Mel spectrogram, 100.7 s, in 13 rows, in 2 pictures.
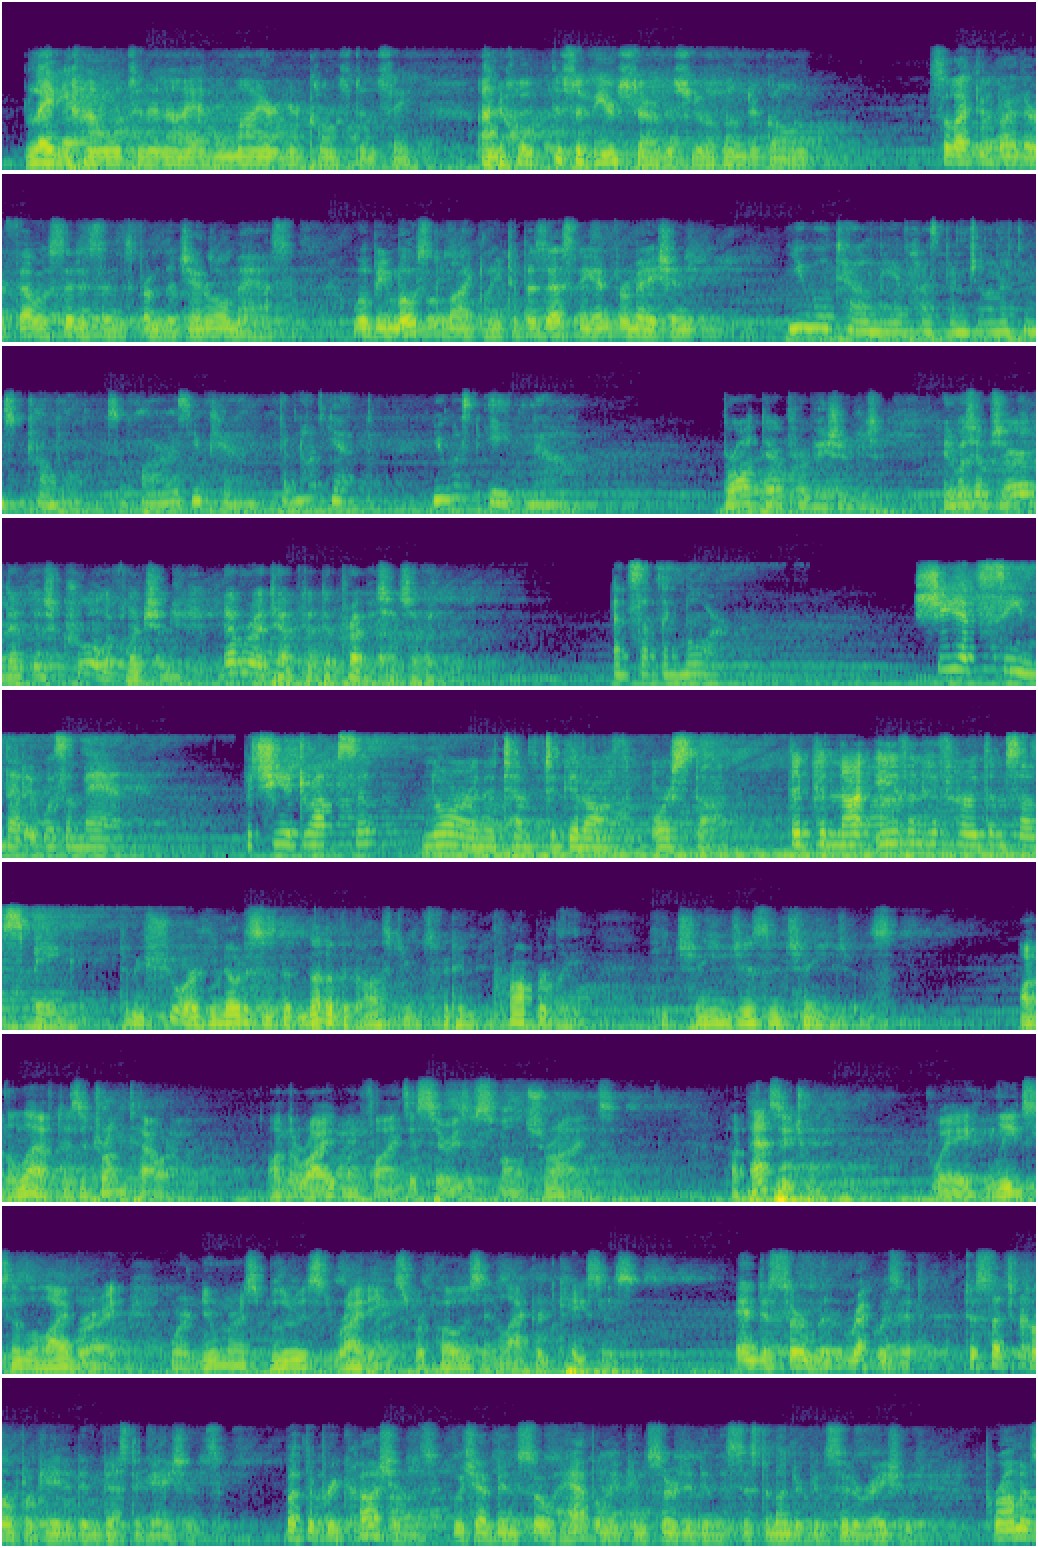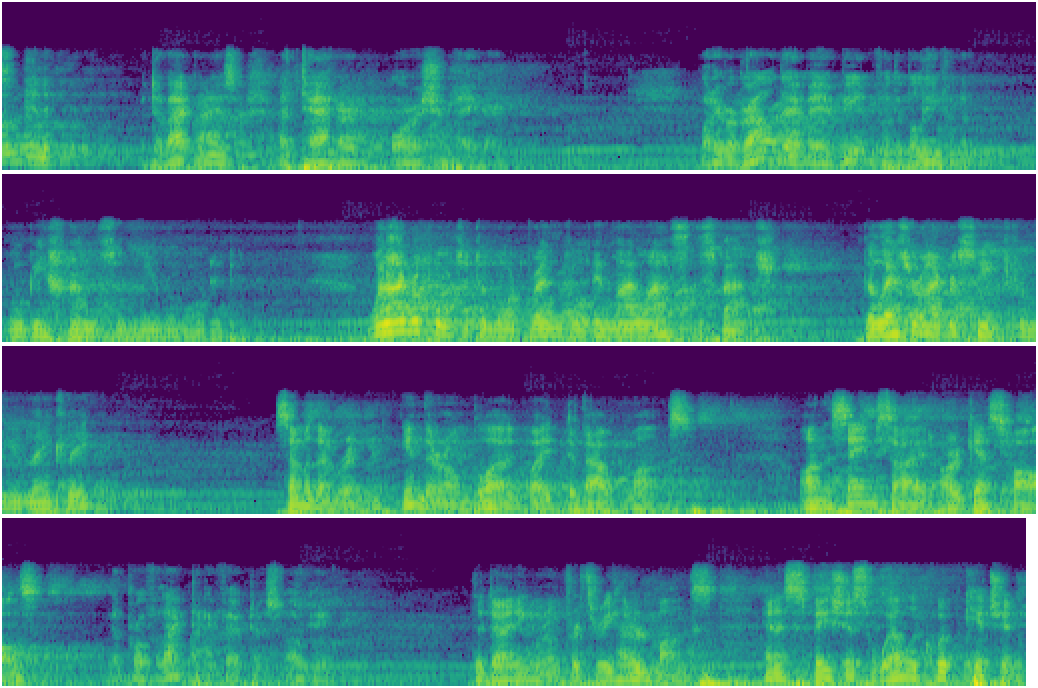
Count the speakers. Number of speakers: eight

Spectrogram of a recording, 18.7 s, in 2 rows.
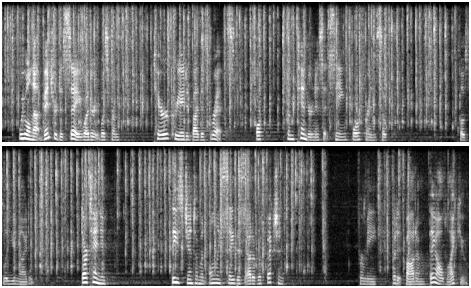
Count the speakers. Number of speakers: one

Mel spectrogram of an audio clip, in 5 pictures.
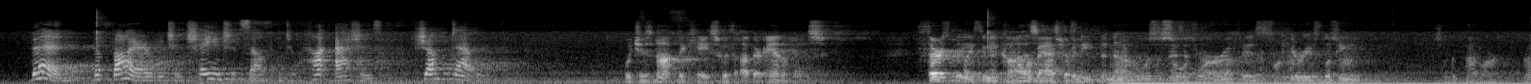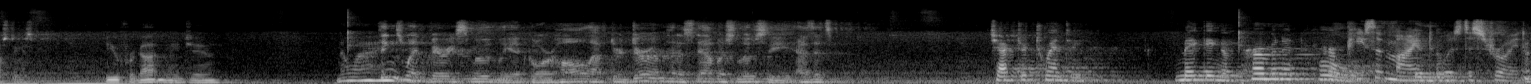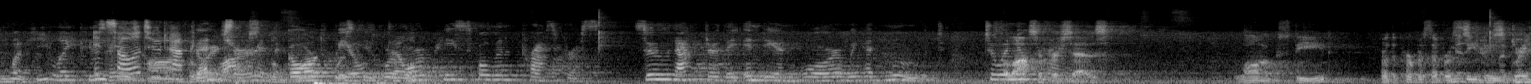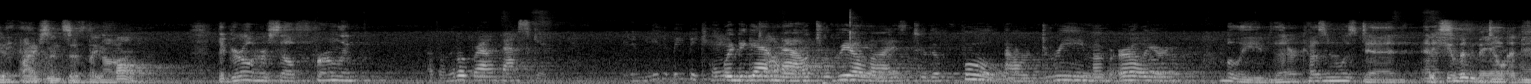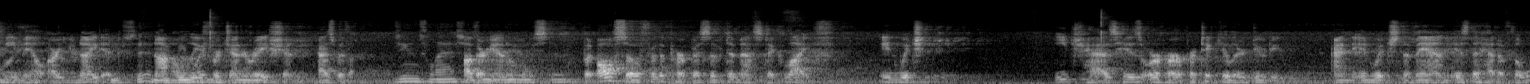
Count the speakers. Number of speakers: nine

